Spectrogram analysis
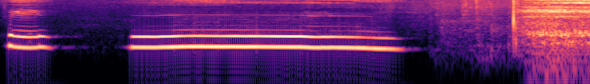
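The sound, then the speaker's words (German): A voice imitates a ghost's hoot: a quick short 'hu', then a long, steady, mid-pitched 'huuu' that drifts slightly lower before stopping, followed by faint rustling. “Ich wünsche mir Geistermusik im Radio. Geister, huhu.”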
